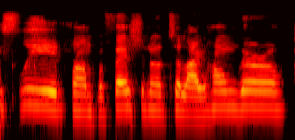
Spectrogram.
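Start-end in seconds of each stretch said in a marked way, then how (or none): none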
